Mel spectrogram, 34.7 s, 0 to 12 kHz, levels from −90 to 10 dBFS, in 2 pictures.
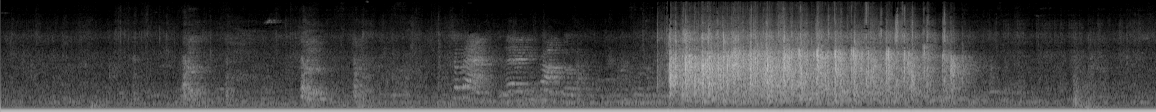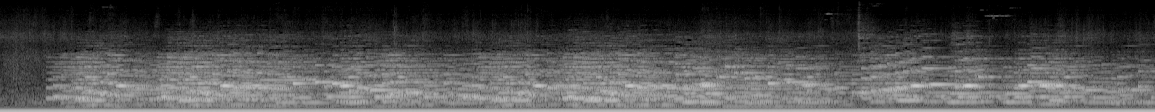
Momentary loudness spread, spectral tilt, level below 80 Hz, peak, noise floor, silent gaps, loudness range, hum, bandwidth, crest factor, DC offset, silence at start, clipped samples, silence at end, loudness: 21 LU; -5 dB/octave; -56 dBFS; 0 dBFS; -49 dBFS; none; 22 LU; none; 11.5 kHz; 24 dB; 7%; 0.85 s; under 0.1%; 0 s; -22 LUFS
